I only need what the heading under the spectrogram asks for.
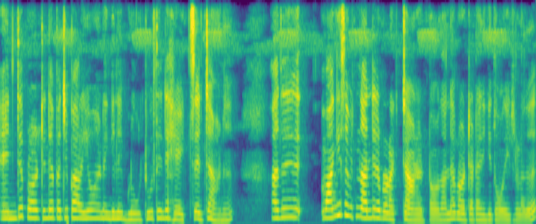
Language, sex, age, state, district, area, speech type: Malayalam, female, 18-30, Kerala, Wayanad, rural, spontaneous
